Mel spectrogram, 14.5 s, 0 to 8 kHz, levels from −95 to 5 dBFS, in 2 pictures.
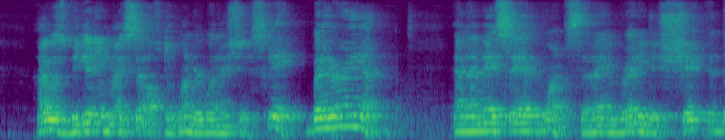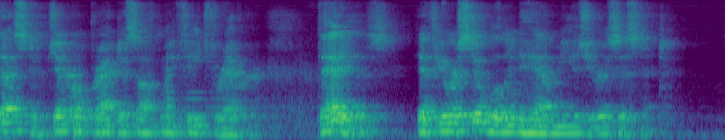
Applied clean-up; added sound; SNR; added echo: neural separator model SepFormer DNS4.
